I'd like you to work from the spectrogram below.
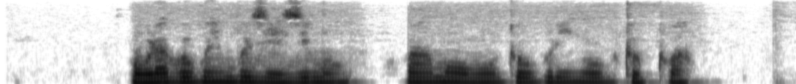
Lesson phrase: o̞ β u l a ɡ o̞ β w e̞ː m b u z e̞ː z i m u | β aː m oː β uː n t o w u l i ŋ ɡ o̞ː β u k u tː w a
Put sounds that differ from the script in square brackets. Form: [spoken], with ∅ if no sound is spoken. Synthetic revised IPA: o̞ β u l a ɡ o̞ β w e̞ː m b u z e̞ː z i m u | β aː m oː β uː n t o [β] u l i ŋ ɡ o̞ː β u [t] u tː w a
